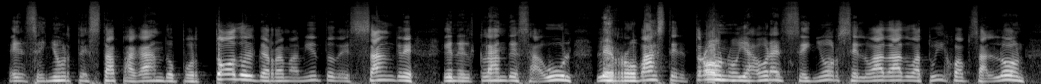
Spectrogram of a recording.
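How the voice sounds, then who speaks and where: A man voicing an angry man who shouts insults at a fleeing king, as a quote within a sermon. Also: sits high, normal speed, gravelly, few pauses. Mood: furious.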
